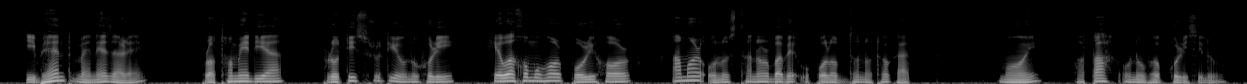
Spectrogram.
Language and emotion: Assamese, sad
